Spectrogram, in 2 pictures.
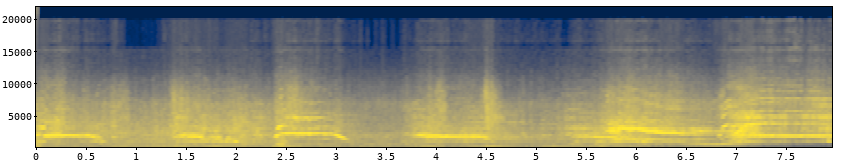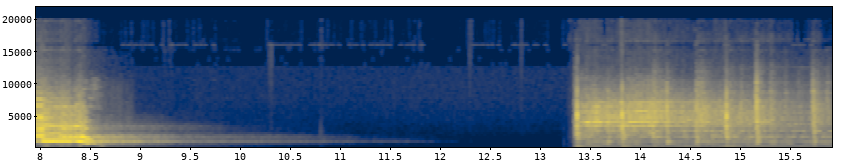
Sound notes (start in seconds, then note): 6.1 Buddy squeals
